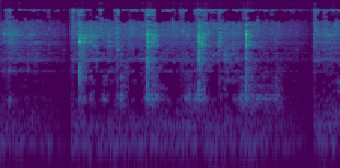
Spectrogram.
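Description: Chopped onion and green chilies fry in a cooker with a steady soft sizzle, broken by several sharp stirring scrapes, then a brief hush before the sizzle resumes.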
